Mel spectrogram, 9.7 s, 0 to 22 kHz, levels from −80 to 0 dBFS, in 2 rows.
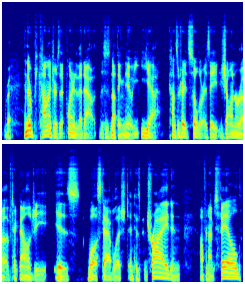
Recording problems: none

